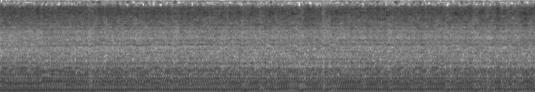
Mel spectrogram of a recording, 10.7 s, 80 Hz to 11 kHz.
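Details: Mazda 323 rotary that had been running rough, after setting the timing and refitting the old distributor parts: a steady, smooth buzzing drone at an even pitch with no misses or rattles; normal running.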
